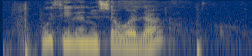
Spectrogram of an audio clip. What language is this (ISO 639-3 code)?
kab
